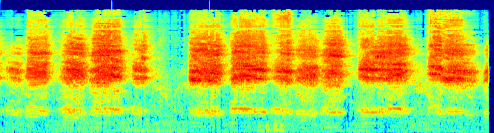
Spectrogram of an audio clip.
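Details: Red-breasted (green-billed) toucan (Ramphastos dicolorus), kept as a pet, gives harsh, grating "grreekk" croaks in a rapid series of about eight bursts, each under a second long, with brief gaps between.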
